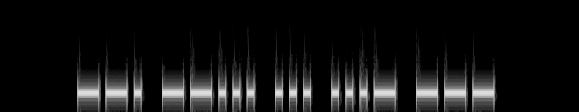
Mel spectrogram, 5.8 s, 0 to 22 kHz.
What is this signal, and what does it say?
Morse code, heard as a keyed tone, about 17 wpm, 700 Hz. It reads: G7SVO
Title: DXCC-100 Call Signs - 5 Characters - Repeated 3x - 17wpm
